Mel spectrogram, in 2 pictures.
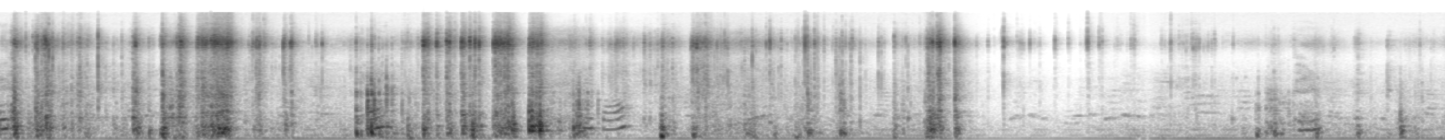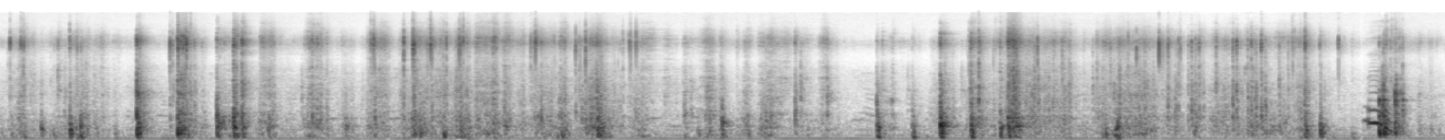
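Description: Scissors cutting and tearing clear tape on a cardboard shipping box, with the cardboard flaps scraping and crinkling as the box is worked open. The sounds come in irregular bursts of crackling and clicking, with a quieter pause about ten seconds in.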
